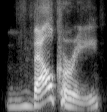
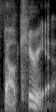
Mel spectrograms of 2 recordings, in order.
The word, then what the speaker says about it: Valkyria: Because I want to say like Valkyrie, but it's not. It's Valkyria.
